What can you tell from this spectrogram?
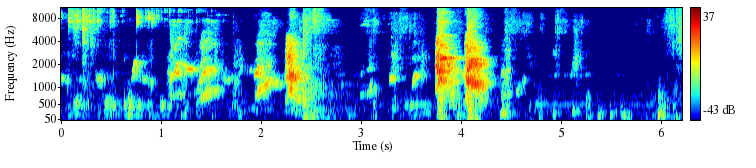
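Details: Havanese puppies playing together in an office: a busy run of short high yips and whines, broken by several loud, sharp barks near the middle and a pair in quick succession later.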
